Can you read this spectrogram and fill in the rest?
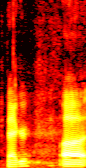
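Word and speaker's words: Pagure: In Fedora, almost certainly it will be Pagger. I have the pronunciation right? Yeah, Pagger.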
